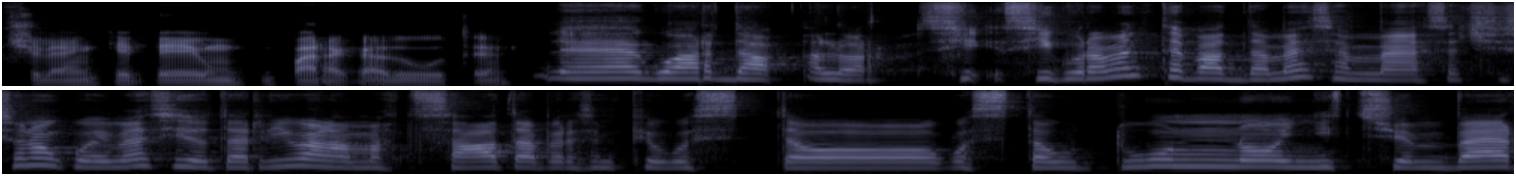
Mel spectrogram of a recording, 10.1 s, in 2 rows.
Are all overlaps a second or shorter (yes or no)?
yes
